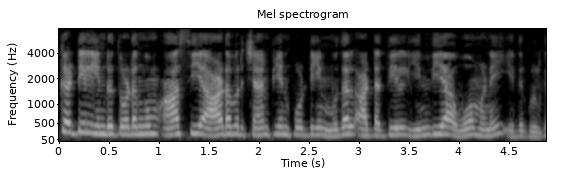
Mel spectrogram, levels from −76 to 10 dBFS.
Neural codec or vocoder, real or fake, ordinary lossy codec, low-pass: none; real; none; none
